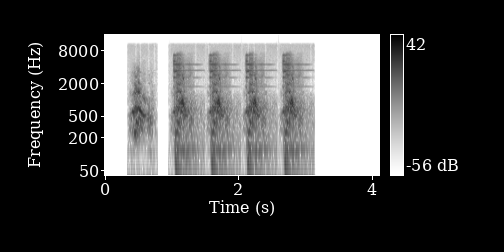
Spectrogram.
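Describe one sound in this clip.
A cartoon spring boings several times in quick succession.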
